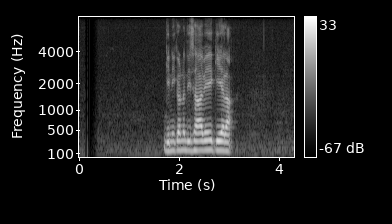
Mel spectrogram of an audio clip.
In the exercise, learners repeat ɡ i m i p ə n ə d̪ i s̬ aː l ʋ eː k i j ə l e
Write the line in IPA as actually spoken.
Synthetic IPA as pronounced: ɡ i n i k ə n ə d̪ i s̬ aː ʋ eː k i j ə l a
